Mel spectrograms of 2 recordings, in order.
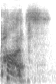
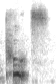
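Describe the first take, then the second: First: The vowel is a short uh sound. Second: The vowel is a long oo sound. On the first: The speaker calls it wrong. "not Putz" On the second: The speaker calls it right. "it's J J Poots"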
